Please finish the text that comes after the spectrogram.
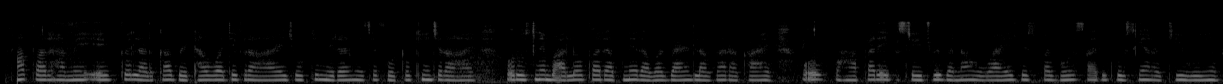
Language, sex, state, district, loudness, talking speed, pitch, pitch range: Hindi, female, Chhattisgarh, Bastar, -45 LUFS, 225 wpm, 205 Hz, 200-215 Hz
